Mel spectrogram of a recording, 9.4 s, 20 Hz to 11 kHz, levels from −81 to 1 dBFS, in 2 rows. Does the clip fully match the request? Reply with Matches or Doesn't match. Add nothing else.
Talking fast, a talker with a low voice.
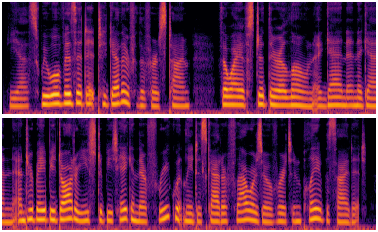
Doesn't match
